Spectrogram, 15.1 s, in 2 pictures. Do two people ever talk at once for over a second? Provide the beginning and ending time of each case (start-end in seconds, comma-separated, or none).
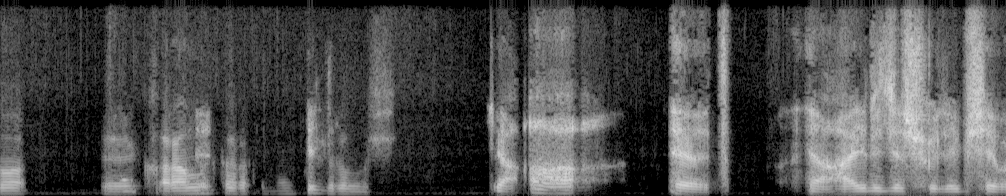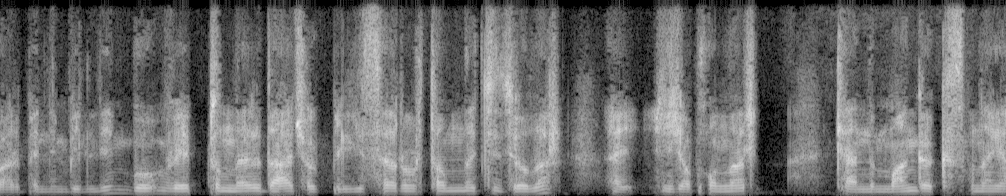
none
